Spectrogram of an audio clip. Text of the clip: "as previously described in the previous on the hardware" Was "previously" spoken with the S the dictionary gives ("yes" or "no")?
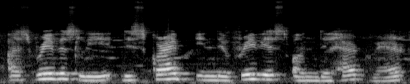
yes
